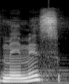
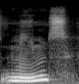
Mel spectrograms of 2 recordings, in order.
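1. La palabra tiene una pronunciación española. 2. La palabra tiene una pronunciación inglesa.

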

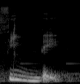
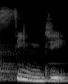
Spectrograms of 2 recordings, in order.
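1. O 'de' tem um d à espanhola. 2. O 'de' tem um d à portuguesa. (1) "então falamos fim de" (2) "para não pronunciar fim de. Não tem esse de, essa pronúncia de no espanhol"

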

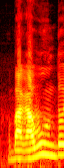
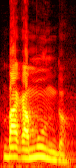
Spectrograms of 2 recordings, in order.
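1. La consonante del medio es un sonido b. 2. La consonante del medio es un sonido m. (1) "que es como vagabundo" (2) "puede decir vagamundo"

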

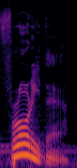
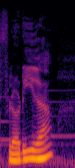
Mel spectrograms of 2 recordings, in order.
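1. Se dice con pronunciación inglesa. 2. Se dice con pronunciación española. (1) "los angloparlantes dirían Florida" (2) "nosotros en español decimos Florida"

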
